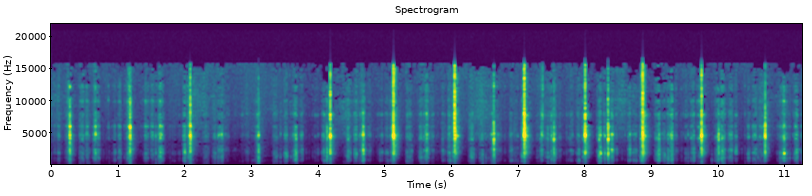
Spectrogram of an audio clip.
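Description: Fingernails tap on a ceramic lid.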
